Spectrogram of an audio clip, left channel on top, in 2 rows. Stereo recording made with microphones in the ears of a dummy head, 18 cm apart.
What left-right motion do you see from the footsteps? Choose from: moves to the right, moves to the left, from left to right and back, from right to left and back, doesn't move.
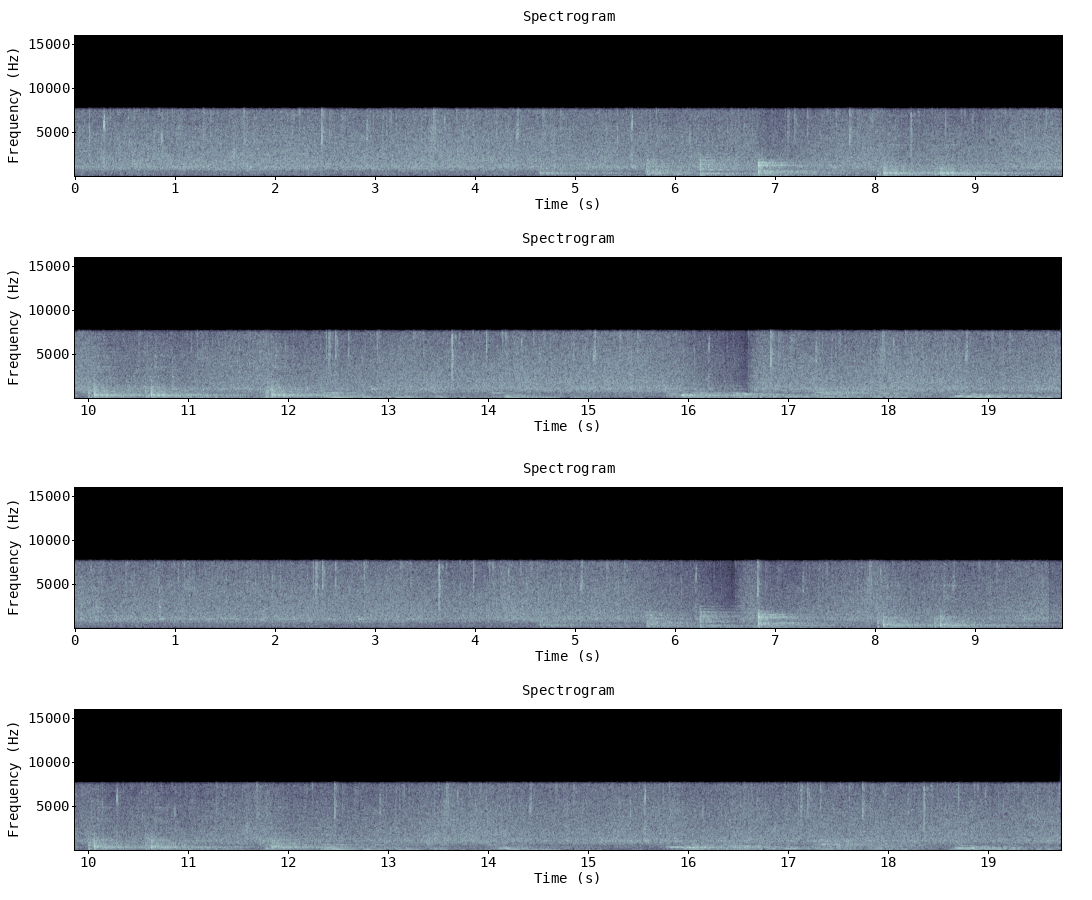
from left to right and back.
